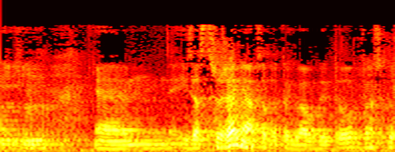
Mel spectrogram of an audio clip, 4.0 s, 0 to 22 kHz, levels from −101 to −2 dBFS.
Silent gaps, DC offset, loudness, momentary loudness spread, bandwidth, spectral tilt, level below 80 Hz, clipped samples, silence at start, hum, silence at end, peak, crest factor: none; under 0.1%; -17 LUFS; 13 LU; 11.5 kHz; -6.5 dB/octave; -38 dBFS; under 0.1%; 0 s; none; 0 s; 0 dBFS; 16 dB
